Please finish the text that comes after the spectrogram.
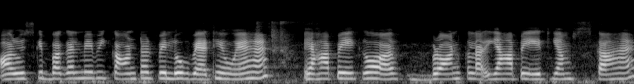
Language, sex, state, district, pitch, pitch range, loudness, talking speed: Hindi, female, Bihar, Patna, 260 Hz, 245-275 Hz, -15 LUFS, 215 wpm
